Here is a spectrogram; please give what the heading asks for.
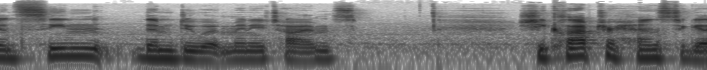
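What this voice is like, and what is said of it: Usual voice. Nothing is said of it.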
